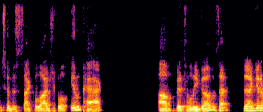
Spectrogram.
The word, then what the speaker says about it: vitiligo: His mission is to bring attention to the psychological impact of vitiligo. Did I get it right? Pronounce it right? Vitiligo.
